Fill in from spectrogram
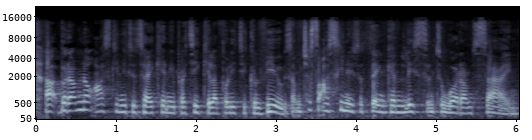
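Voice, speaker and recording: A woman at a medium pitch talks at a very fast pace with ordinary pitch variation. Noticeable background noise runs behind her. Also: hardly any pauses. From Sardinia, Italy. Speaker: university lecturer. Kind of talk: lecture. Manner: animated, repetitive false starts.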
